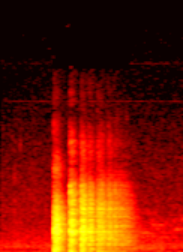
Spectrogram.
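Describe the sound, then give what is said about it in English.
Dice clatter sharply onto a hard table as a player rolls for an intimidation check in a game: a quick burst of several rattling clicks that bounce and fade within about half a second, with no voices. “Aren't you glad I bought you those dice?”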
